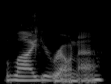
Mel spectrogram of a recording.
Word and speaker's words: La Llorona: And I read that it is pronounced La Llorona, not Llorona. Okay. I had to Google that because I was like, wait. Probably sounds better with a Spanish accent.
